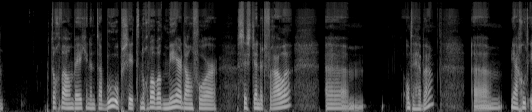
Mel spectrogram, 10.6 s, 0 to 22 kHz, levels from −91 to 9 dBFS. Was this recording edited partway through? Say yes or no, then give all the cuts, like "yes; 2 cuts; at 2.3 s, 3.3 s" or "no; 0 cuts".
yes; 2 cuts; at 4.7 s, 8.2 s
